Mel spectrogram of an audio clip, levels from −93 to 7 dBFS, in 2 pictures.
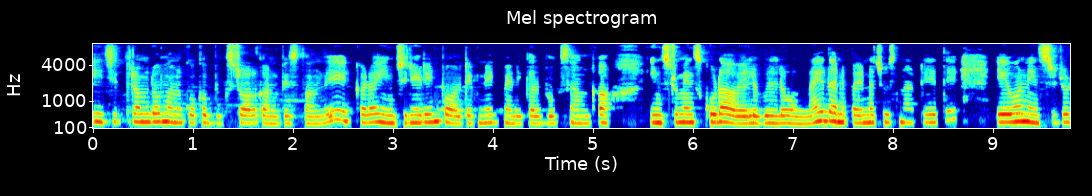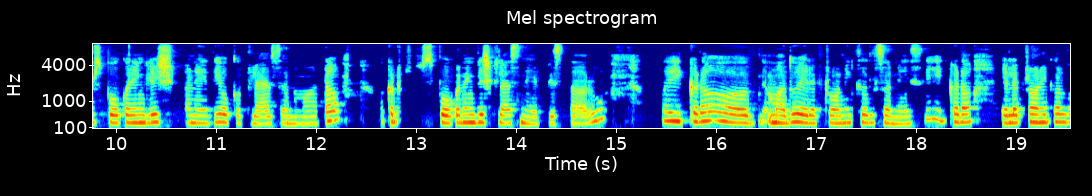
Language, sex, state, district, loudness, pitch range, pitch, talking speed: Telugu, female, Andhra Pradesh, Chittoor, -17 LUFS, 210-240 Hz, 225 Hz, 120 wpm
